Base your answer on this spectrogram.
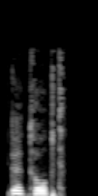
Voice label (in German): "getobt", german; adjectives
